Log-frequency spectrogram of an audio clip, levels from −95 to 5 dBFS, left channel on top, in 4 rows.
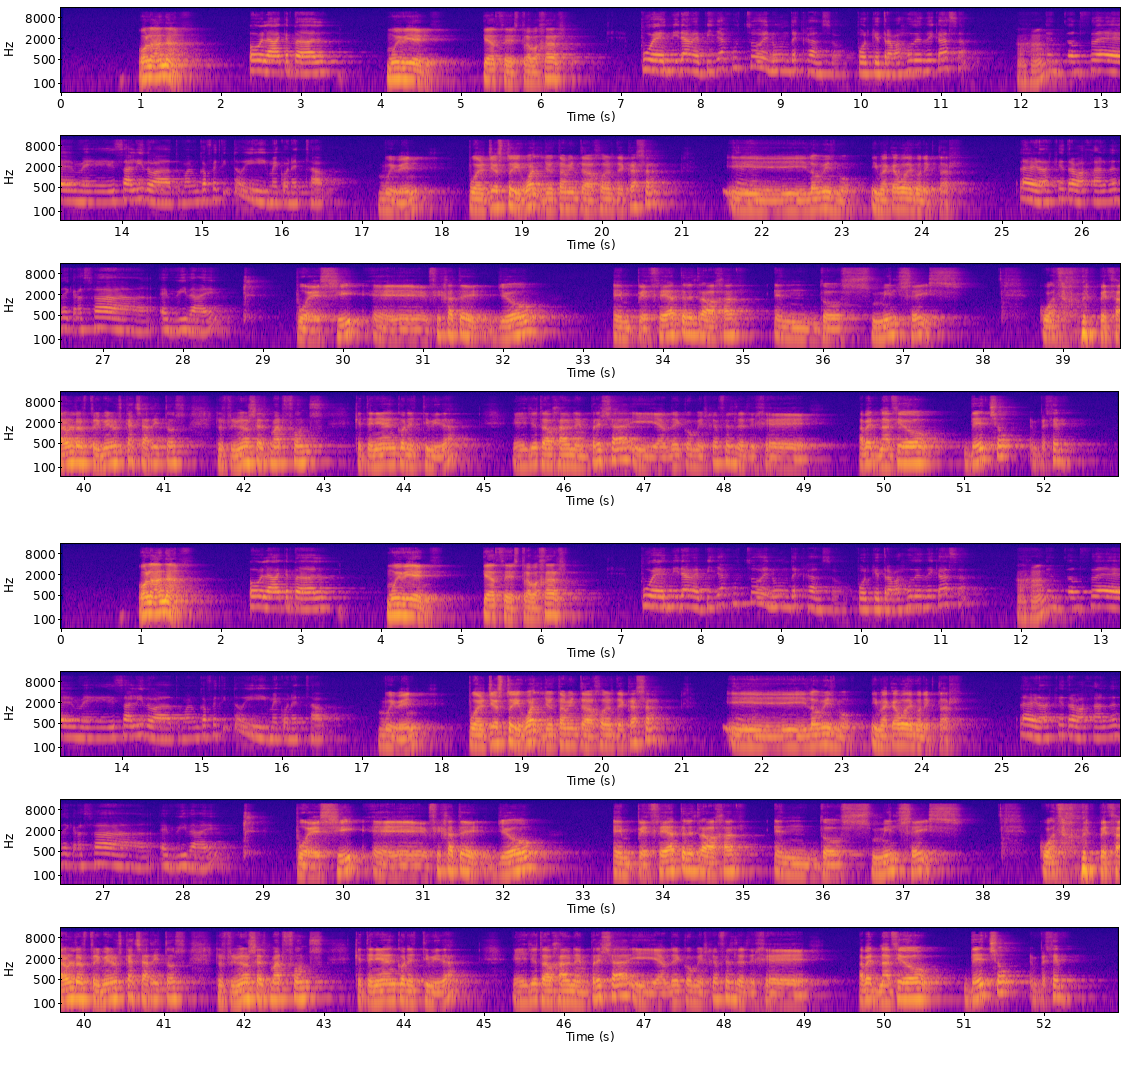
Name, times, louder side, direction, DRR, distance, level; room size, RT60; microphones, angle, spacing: voice 1, 1.0-1.6 4.1-4.7 5.3-6.3 11.9-12.4 17.2-17.8 18.3-20.8 21.5-24.5 28.7-28.9 29.4-32.5 33.4-35.0 35.4-37.7 38.2-43.0 43.4-44.7 45.0-49.1 49.7-50.6 51.0-52.3, right 2 dB, 25° right, 1.3 m, -22 dB
voice 2, 2.3-3.4 7.2-11.3 12.3-16.6 21.6-22.1 25.2-28.5, left 2 dB, 20° left, 2.0 m, -28 dB
27.5 x 18.5 x 8.2 m
head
